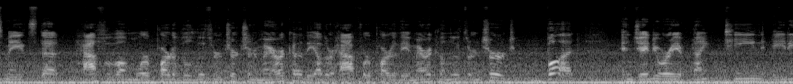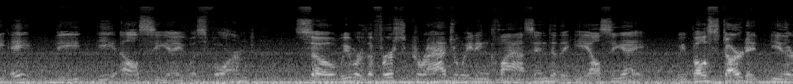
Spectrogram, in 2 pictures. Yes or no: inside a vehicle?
yes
